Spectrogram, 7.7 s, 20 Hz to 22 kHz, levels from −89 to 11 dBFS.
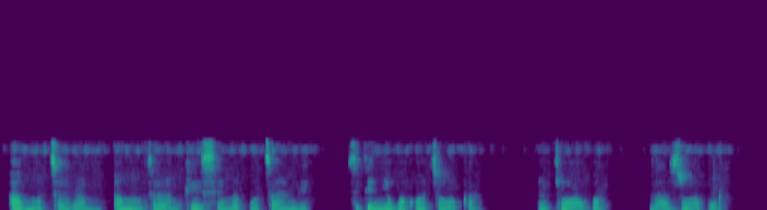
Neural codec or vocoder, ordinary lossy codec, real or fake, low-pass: vocoder, 44.1 kHz, 128 mel bands, Pupu-Vocoder; none; fake; 7.2 kHz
